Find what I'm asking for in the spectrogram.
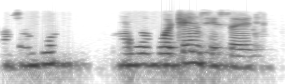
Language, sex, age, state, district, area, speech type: Kashmiri, male, 18-30, Jammu and Kashmir, Ganderbal, rural, conversation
